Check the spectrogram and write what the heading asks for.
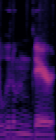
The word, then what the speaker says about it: Ludum Dare: say ludum dare not ludum De Ray um I mean technically uh is a colloquial pronunciation is ludum dare but um it comes from Latin so the second one I think is technically correct uh but no one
